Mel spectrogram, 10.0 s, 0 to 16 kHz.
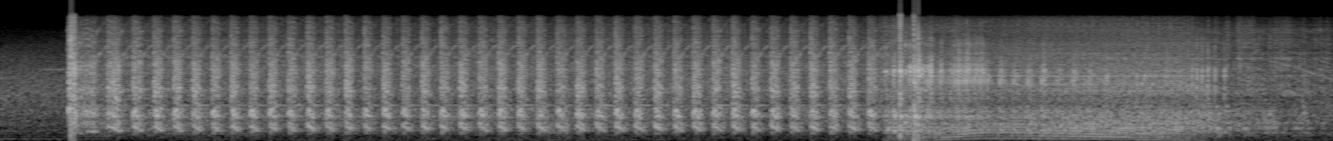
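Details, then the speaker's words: PSA 2.1 turbo diesel at end of life with a leaking Lucas injection pump, glue injected into the pump: the engine cranks steadily for about six seconds without catching. Hard starting, so petrol is added to the intake to help it start. "du coup sud petit problème de démarrage de tout à l'heure j'entendais normalement je vais juste mettre un petit peu d'essence dans l'admission"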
